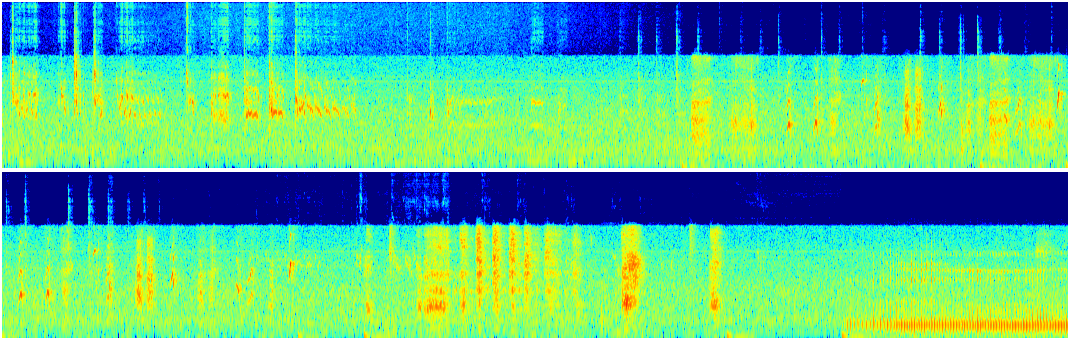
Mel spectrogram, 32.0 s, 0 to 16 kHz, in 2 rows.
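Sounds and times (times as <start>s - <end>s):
dog yelps: 0.2s - 5.4s, 6.0s - 10.6s, 11.3s - 20.5s
dogs yipping and whimpering: 0.2s - 5.4s, 6.0s - 25.7s.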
